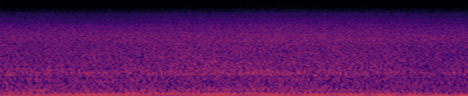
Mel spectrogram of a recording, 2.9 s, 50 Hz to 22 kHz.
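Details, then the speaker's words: 1992 GMC K2500 454 big-block V8 with rebuilt TBI, new fuel tank, pump, cap, rotor, wires and plugs, after sitting about 15 years: deep, steady, quiet rumble, no knocks or misses, slightly fast idle; owner suspects a vacuum leak or two; normal idle. "It just runs. Now it's awfully quiet for a 454. Still got the stock mat and all that, but it's like it was parked yesterday."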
